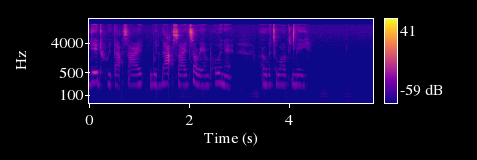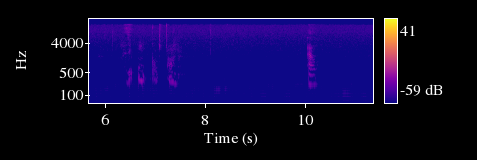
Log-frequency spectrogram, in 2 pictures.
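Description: A young girl talks calmly close by.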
